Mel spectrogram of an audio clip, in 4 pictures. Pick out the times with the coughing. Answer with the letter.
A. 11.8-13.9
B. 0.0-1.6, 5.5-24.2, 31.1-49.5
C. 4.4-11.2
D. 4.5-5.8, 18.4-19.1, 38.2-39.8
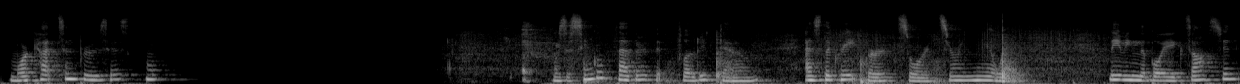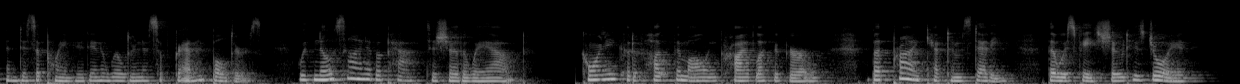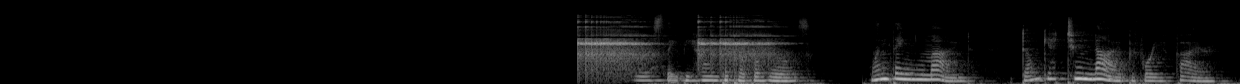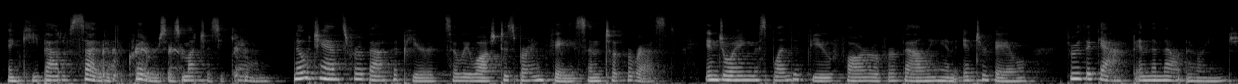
D.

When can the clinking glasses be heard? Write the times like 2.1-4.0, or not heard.
30.6-32.7.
